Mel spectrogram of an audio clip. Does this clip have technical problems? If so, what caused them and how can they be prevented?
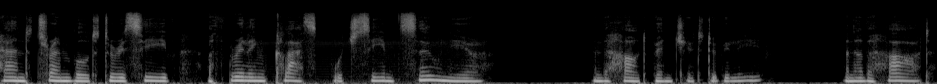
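Yes. From 2.45 to 4.90 s, a mains buzz sits under the speech, well below it. Its raspy edge separates it from plain hum. A smooth 60 Hz tone would sound dull and round, but here sharp switching spikes, twice per mains cycle, stack harmonics of 60 Hz up into the kilohertz range. Those spikes typically enter through a dimmer, a rectifier or poor shielding. Prevention: keep dimmers and switching supplies off the audio circuit, and use shielded, balanced cabling.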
